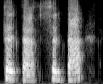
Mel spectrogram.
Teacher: bien su Z interdental, fonética y fonología es ese tema, Z, Z, sacan la lengua entre los dientes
